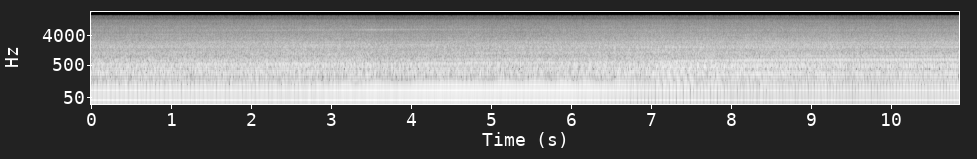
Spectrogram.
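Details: BMW E39 M5 V8 idling with a rough, uneven rumble and faint irregular tapping; sharp knocking is reported when accelerating and at 1500 rpm. Owner suspects rod bearings; source unconfirmed. Engine knock.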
